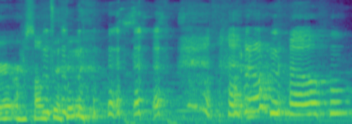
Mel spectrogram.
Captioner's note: both laughing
